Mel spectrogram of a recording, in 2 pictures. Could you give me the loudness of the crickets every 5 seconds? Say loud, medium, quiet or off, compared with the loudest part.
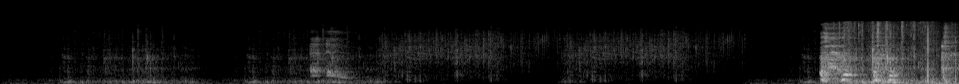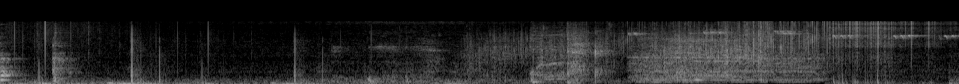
off, off, quiet, loud.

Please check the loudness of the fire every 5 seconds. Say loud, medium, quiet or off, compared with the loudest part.
quiet, loud, medium, loud.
